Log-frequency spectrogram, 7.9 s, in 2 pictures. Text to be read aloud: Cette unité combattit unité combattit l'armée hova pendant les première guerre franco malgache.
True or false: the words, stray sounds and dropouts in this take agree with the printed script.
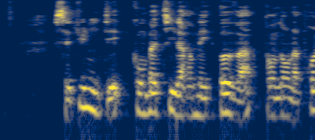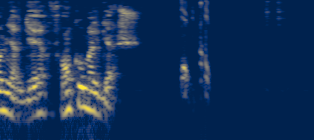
false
